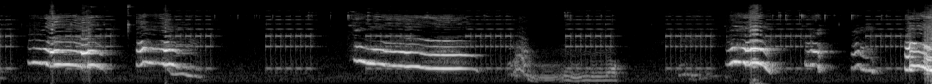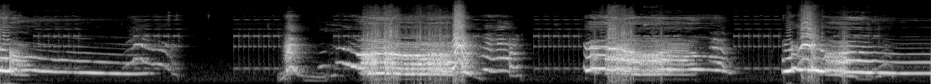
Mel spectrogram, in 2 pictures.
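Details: Dog named Charlie howling against an alarm clock left on, with Porter, a Scottish wiener dog, also appearing; broken wavering howls and yelps alternate with electronic ringing, ending in loud harsh overlapping howls.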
